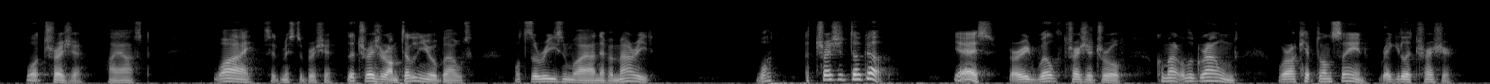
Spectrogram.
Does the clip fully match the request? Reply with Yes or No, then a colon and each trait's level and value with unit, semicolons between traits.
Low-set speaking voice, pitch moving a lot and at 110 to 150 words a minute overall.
No: low, 120 Hz; wide, 6.2 semitones; average, 175 wpm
